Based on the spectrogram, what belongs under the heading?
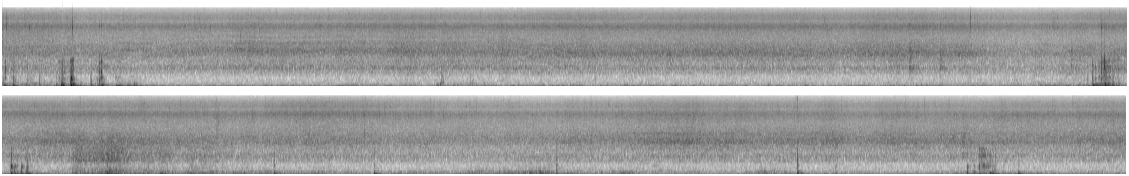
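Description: Heavy storm rain falling steadily, a dense even hiss. A few short low thumps break through, the loudest in the first two seconds and again about halfway through.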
